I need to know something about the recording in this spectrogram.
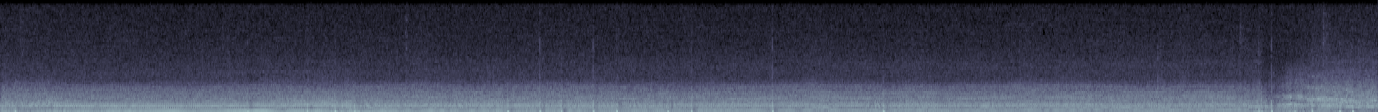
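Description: A car engine roars steadily at high speed, its pitch slowly climbing.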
